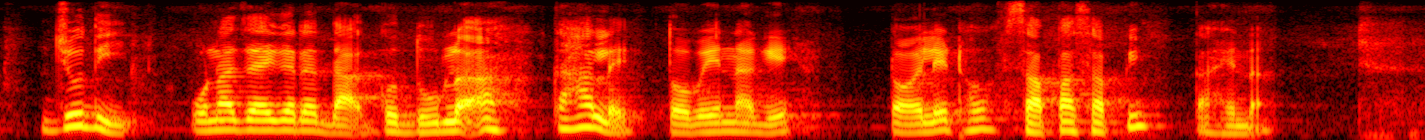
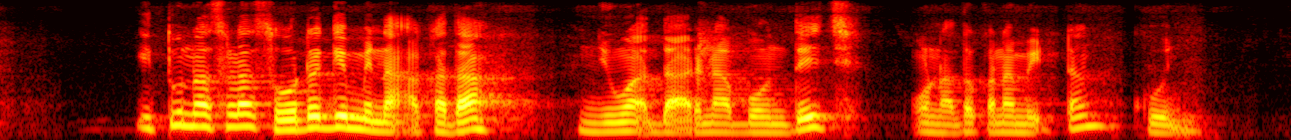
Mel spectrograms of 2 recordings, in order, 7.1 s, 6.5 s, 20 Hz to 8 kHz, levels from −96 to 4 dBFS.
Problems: none marked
